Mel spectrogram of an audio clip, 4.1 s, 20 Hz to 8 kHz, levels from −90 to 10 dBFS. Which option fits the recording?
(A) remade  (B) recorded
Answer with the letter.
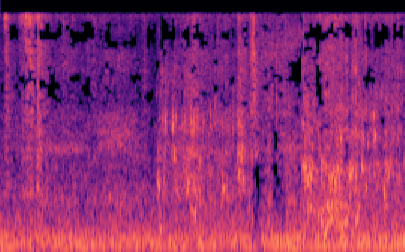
B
